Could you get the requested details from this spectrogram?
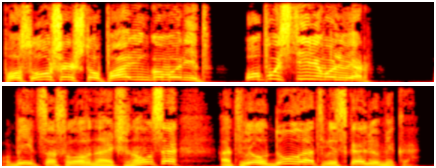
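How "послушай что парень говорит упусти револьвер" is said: commanding bark, pitched high; insistent high-pitched yell; barked order. A narrator's reading. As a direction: bark orders at an armed companion. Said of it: "Дворф и рявкнул".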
